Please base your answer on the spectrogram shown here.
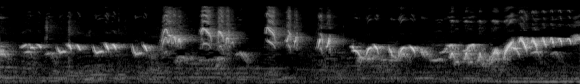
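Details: White-rumped shama evening lure song with fast rolling warbled phrases, sharp broad clicking notes and rising whistles, strongly repeated in bursts over a slight room-like background.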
